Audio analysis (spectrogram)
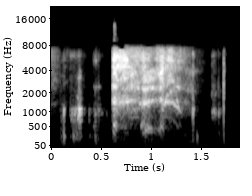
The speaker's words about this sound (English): Excuse me, I got a cough.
